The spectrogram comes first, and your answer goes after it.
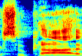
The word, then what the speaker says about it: sukkah: of year so that's our sukkah if you or sukha if you want to use the more hebrew the more modern hebrew pronunciation if you are in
